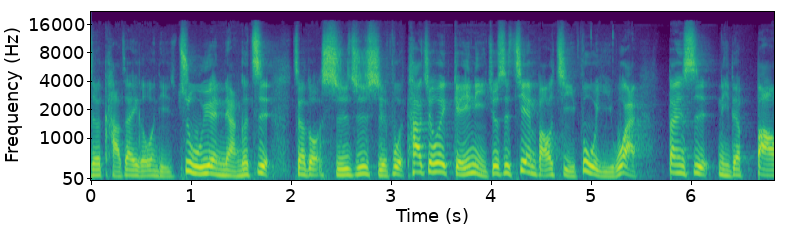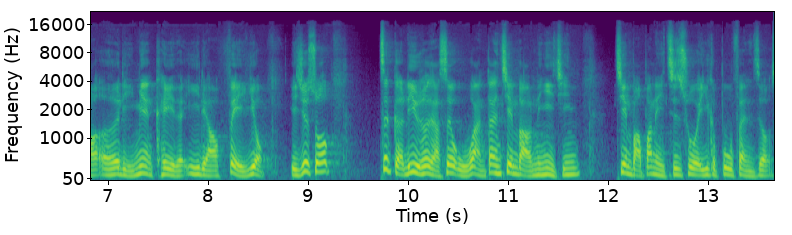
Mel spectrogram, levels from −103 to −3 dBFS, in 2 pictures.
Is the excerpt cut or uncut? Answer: cut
